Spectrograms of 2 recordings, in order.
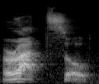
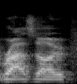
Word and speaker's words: Razzo: stuff like that but the proper pronunciation is probably ratzel and it's rocket in Italian so we're gonna just call it Razzo and the team the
